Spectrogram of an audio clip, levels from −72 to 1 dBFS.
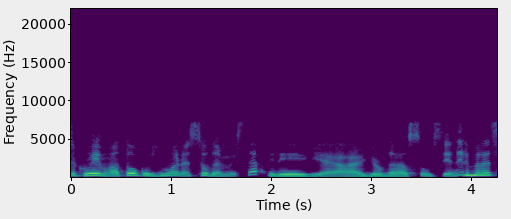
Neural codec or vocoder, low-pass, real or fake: codec, 16 kHz in and 24 kHz out, 0.4 kbps, LongCat-Audio-Codec, four codebook decoder; 7.2 kHz; fake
